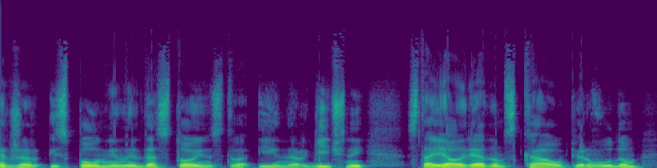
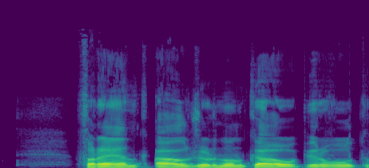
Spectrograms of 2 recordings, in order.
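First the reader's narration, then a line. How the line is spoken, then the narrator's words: Nasal, court clerk. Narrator (Russian): прогнусавил секретарь суда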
